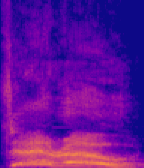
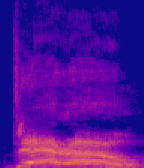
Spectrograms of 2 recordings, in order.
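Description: First: High, very loud shout; calling out. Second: High, loud goblin shout. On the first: Recording Severo's call to Darrow, high loud shout. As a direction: holler the name. Recording a called-out character line. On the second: Severo calling Darrow as asked, goblin-y shout. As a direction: holler it like a little goblin. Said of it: "Goblin-y, like you did the first time". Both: Acted.

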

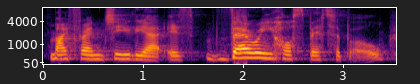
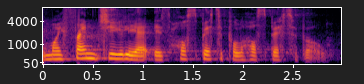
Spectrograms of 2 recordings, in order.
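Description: First: Said in the usual way. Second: Hebrew-style emphasis by repeating "hospitable"; repeated for emphasis. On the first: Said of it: "So if I wanted to say". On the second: Shown as a demonstration. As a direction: say "hospitable" twice to stress it. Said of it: "So you use repetition for emphasis".

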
